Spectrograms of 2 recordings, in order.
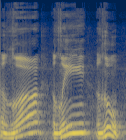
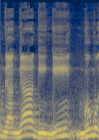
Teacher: Ekor lidah atau akar lidah ayah Bunda disentuhkan dengan lak-lakan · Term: huruf ghain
